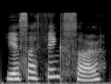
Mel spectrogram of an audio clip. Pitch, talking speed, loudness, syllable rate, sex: 265 Hz, 215 wpm, -17 LUFS, 4.3 syllables/s, female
